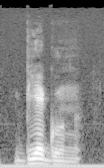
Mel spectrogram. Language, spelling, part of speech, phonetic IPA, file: Polish, biegun, noun, [ˈbʲjɛɡũn], Pl-biegun.ogg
